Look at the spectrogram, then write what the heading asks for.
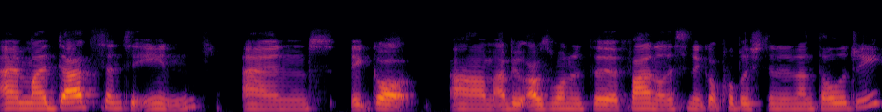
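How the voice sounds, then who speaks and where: A woman with a British accent, fairly low in pitch, at a fairly quick pace, in a monotone, flat intonation, against a quiet background. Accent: British accent, noticeable. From United Kingdom. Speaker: podcast co-host, marketing strategist and coach. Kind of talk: casual chat. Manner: hesitant, many fillers and restarts.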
